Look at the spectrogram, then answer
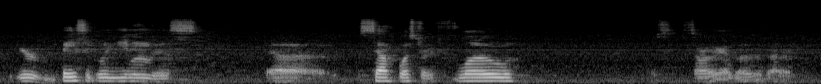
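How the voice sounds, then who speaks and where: Noticeable background noise accompanies speech at a very slow pace, broken by long, frequent pauses. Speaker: weather livestreamer. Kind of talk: live weather commentary. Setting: live stream. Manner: hesitant, many fillers.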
